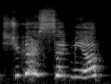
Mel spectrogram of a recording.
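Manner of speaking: high, loud imitation of hurt disbelief; mock betrayed. Adrian asking friends about the prank, mock betrayed squeal. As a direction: ask it as the wounded dupe.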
